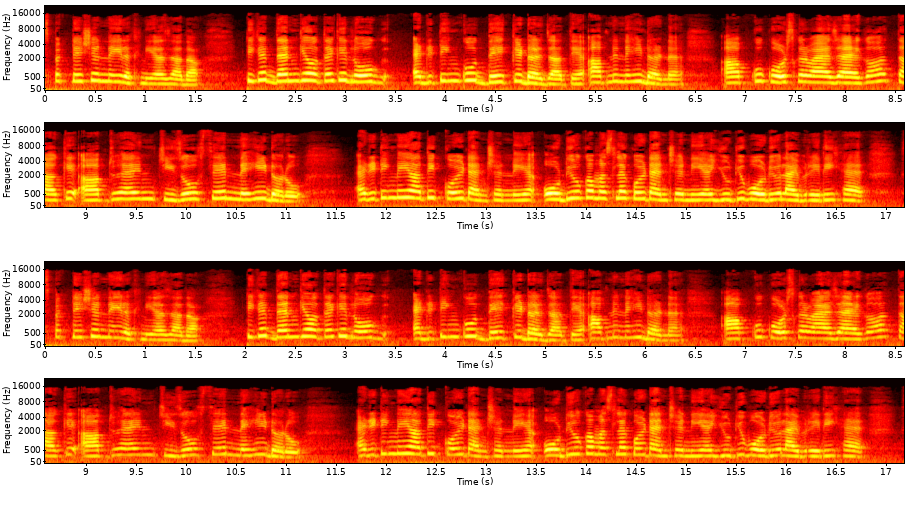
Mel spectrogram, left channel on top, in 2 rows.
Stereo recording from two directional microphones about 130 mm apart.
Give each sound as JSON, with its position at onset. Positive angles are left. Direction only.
{"t": 0.1, "sound": "a woman's voice", "side_deg": 20}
